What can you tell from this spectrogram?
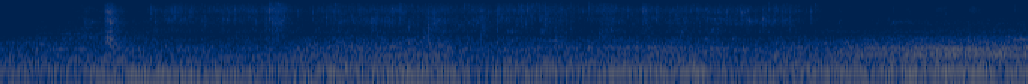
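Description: Steady running water, like a tap running into a sink, with a couple of light clicks in the first two seconds.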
